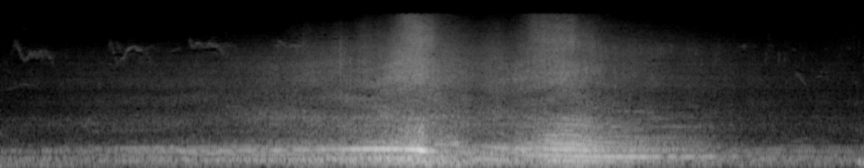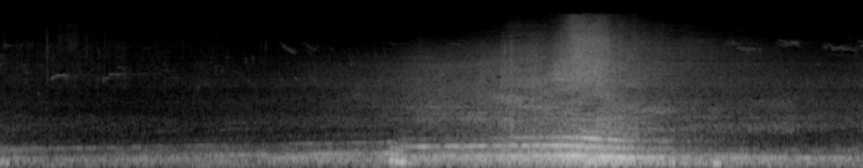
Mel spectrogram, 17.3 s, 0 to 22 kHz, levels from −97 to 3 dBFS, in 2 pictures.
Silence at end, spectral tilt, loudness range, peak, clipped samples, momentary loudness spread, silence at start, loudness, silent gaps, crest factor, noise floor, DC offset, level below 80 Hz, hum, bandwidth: 0 s; -6 dB/octave; 24 LU; -8 dBFS; under 0.1%; 25 LU; 0 s; -29 LUFS; none; 24 dB; -53 dBFS; under 0.1%; -48 dBFS; none; 16.5 kHz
